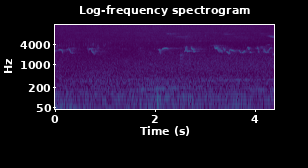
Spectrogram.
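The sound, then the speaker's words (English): Birds chirp and warble in short, repeated phrases over a steady low rumble of outdoor background noise on quiet, not-so-busy city streets in Kansas City in spring 2020, with no one talking. “Maybe it's just because it's spring and I'm home more now, but did the birds seem louder recently?”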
